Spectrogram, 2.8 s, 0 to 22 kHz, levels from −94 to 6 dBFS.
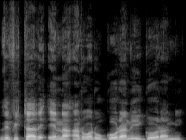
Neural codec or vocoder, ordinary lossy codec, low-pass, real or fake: none; none; none; real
